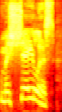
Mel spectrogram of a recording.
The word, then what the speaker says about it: Michaelis: i c h a e l i s pronounced mache list call 844 fix indy that's 844 fix indy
